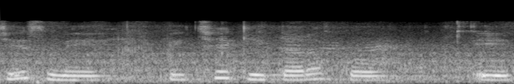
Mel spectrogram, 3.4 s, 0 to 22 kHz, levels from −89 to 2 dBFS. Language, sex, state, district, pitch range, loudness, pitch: Hindi, female, Punjab, Fazilka, 205-270 Hz, -14 LUFS, 225 Hz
